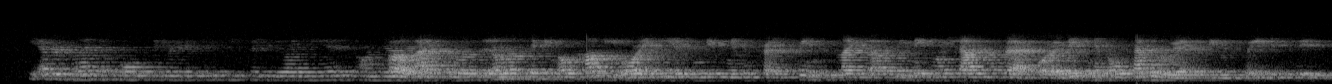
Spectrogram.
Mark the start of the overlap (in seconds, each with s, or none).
3.9 s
